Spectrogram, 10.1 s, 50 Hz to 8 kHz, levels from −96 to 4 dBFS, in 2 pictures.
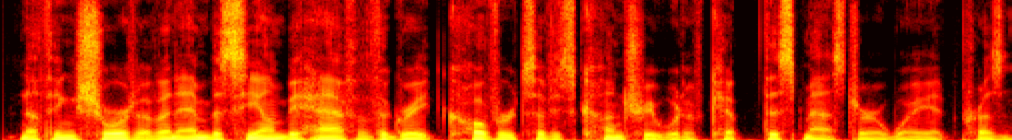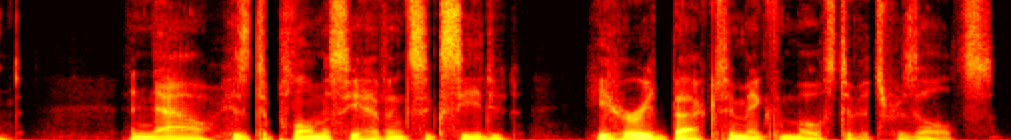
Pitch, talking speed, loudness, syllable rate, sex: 95 Hz, 225 wpm, -20 LUFS, 6.1 syllables/s, male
